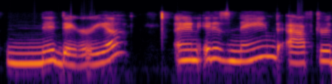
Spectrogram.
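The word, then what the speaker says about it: Cnidaria: will talk about nidaria the sea is silent it is nidaria and it is named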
